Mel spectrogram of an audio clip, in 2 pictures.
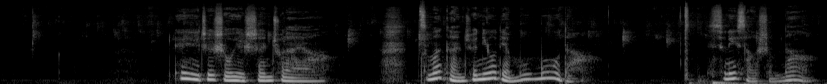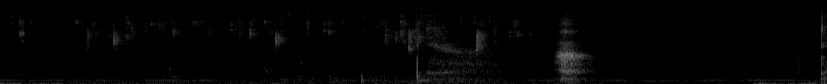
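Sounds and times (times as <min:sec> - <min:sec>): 
speech: 0:01.8 - 0:03.4, 0:04.2 - 0:06.0, 0:07.2 - 0:08.2
shower spray hissing: 0:06.8 - 0:08.5
shower water splash: 0:06.8 - 0:08.5.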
